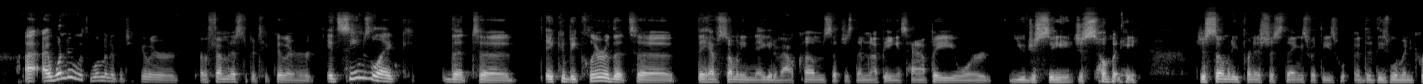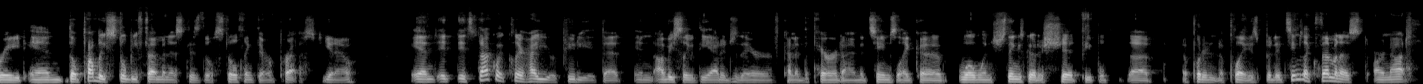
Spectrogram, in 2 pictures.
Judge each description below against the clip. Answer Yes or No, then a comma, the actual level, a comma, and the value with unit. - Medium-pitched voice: No, low, 110 Hz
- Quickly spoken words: Yes, fast, 235 wpm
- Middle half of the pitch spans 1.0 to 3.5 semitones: Yes, narrow, 2.4 semitones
